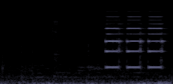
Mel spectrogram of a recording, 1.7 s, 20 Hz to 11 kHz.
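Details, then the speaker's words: Three short high electronic beeps while the alarm volume (1 minimum, 5 maximum) is adjusted on an oxygen-driven Oxymag neonatal-to-adult transport ventilator; ventilator alarm. "you can adjust the alarm volume the five is maximum one is minimum"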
